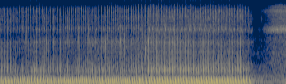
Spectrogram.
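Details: Dozer the Bulldog enjoying ear scratches: a rapid, rattling low snore-like snort, buzzing steadily for three seconds before stopping abruptly into quiet.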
